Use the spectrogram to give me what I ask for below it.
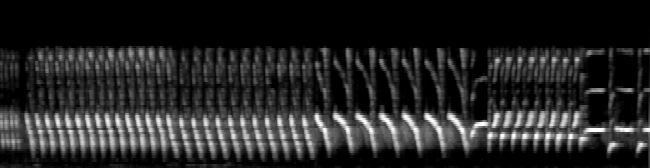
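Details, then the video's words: Timbrado canary delivering a fast high trill that slows into a series of downward-swept notes, then short whistled phrases, clear and loud. "Timbrado canary singing beautiful melody"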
